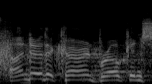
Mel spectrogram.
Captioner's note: applause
